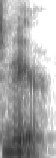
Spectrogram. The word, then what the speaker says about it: Ver: am I I'm he's he told me how to say his last name and now I'm questioning is if it's a ver or ver it's ver it is ver I was thinking over but it it is ver so Roger ver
